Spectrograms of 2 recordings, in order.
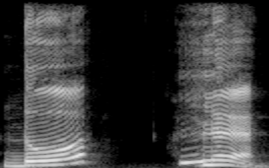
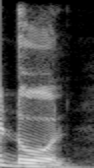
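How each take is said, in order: First: डोल split into long do, pause, then la; very slow डोल, each letter on its own; sounded out in parts. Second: Said in the usual way. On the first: Shown as a demonstration. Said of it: "इस तरीके से direct". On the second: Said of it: "तो मिलके बन जाएगा डोल".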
